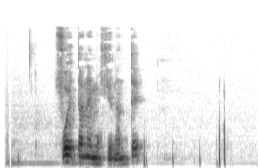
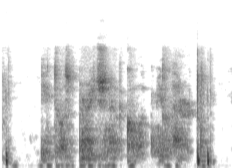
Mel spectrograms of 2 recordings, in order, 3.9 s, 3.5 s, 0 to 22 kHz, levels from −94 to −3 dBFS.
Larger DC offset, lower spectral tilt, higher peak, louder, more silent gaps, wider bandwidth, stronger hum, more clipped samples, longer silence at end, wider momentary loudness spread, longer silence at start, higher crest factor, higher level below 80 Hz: neither; about the same, -5.5 dB/octave vs -5.5 dB/octave; first, -8 dBFS vs -12 dBFS; first, -26 LUFS vs -35 LUFS; neither; first, 11.5 kHz vs 7.8 kHz; neither; neither; first, 1.75 s vs 0.25 s; first, 20 LU vs 10 LU; first, 0.85 s vs 0.05 s; about the same, 22 dB vs 24 dB; second, -82 dBFS vs -52 dBFS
